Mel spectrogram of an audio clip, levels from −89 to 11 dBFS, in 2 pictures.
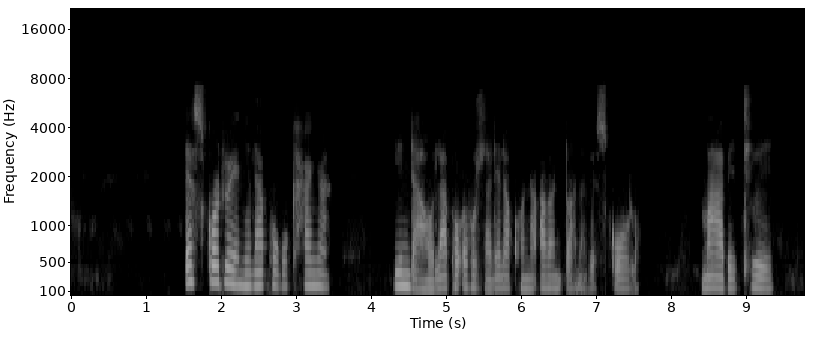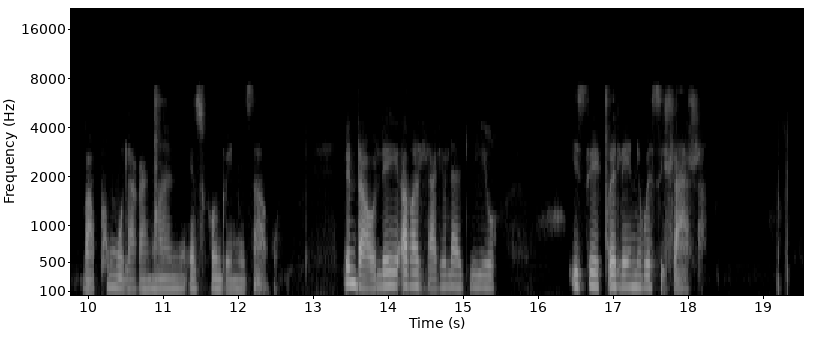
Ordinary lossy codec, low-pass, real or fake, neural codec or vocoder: MP3, 48 kbps; 7.2 kHz; fake; codec, 16 kHz, 2 kbps, X-Codec, HuBERT features, trained on LibriSpeech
